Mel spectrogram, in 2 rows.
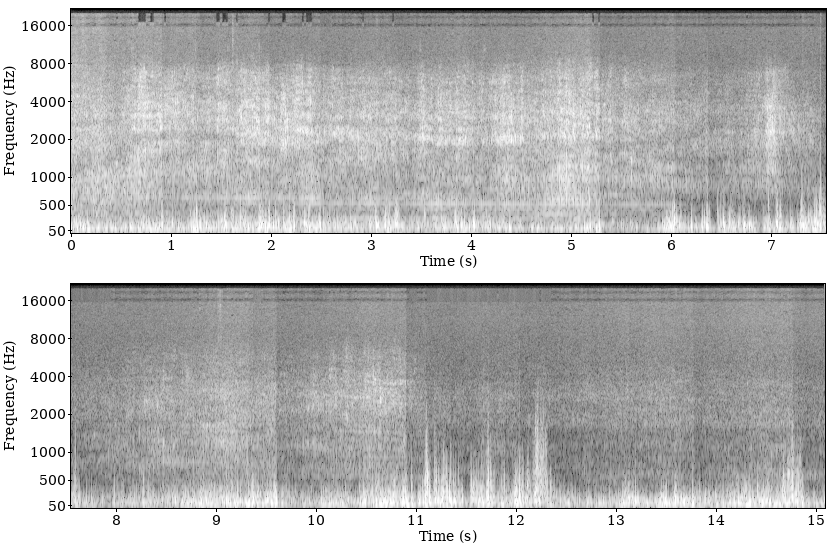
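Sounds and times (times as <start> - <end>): propeller airplane engine humming: 0.0 - 15.0
wind buffeting on microphone: 0.0 - 15.0.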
